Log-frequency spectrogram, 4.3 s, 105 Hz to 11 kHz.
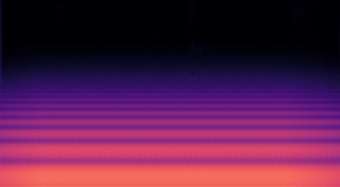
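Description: A single held sawtooth note from a Moog Mother-32 oscillator, run through a Rossum Evolution transistor-ladder low-pass filter with its resonance turned down: a steady low note with its upper harmonics cut off. It grows a little louder over the first half second and eases off slightly near the end.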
